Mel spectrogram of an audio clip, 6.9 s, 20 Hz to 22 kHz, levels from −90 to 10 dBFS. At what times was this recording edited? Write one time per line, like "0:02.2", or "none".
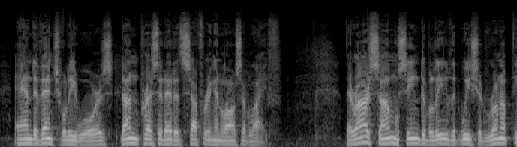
0:01.0
0:01.6
0:05.3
